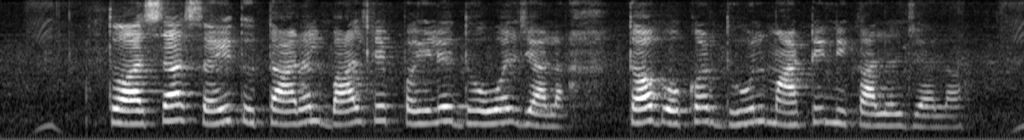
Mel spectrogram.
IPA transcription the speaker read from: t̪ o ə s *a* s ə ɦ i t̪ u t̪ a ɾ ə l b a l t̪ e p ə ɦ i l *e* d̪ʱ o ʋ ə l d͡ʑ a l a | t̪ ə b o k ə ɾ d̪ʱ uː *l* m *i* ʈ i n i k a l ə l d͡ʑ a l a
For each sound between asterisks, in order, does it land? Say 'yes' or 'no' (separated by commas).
yes, yes, yes, no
